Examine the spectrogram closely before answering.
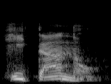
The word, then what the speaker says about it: gitano: En español a veces esta letra suena como J, como cuando dices gitano. Suena como J, pero se escribe con G, gitano.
